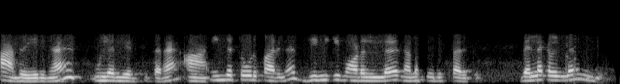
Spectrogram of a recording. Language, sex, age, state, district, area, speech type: Tamil, female, 30-45, Tamil Nadu, Chengalpattu, urban, conversation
